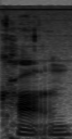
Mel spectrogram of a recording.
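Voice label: "kan", third tone, pinyin voice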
